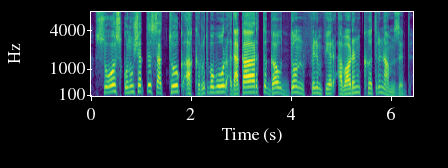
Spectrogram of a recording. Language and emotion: Kashmiri, neutral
